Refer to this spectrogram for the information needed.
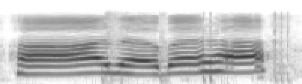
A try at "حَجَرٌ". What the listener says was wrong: ہا نہیں حاج ملاؤ بنا. حاجا. اپنے ہا سے حجرن. جیم. جیم زبر جا.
